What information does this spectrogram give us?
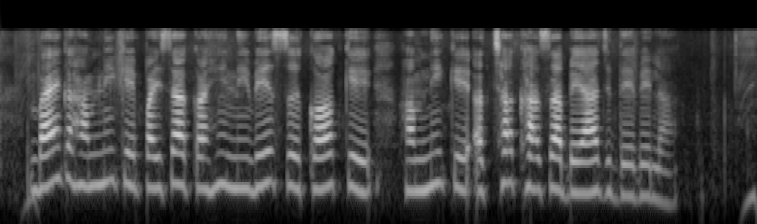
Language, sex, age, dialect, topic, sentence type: Bhojpuri, female, <18, Southern / Standard, banking, statement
